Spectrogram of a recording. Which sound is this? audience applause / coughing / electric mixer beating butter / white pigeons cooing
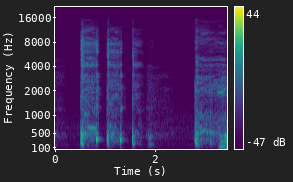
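coughing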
